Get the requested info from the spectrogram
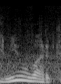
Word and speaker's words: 女原: ここは福岡市西区の明原という、女原と書いて明原と言いますけども、いうところに来ています。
